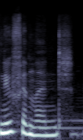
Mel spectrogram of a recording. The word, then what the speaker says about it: Newfoundland: No, it's Newfoundland, like Newfoundland. But we pronounce it as Newfoundland.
